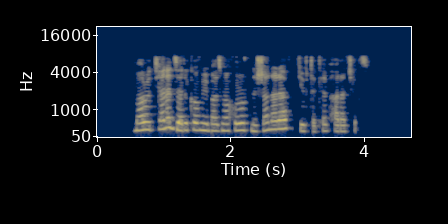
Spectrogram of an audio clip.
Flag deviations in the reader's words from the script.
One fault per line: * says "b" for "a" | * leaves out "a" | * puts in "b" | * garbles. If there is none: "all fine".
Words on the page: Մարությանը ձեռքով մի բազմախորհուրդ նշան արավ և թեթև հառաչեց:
all fine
